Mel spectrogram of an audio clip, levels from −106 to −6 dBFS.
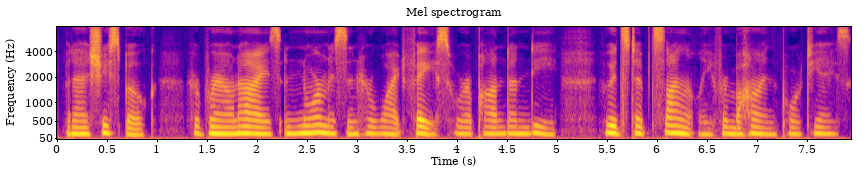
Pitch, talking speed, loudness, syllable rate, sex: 170 Hz, 175 wpm, -17 LUFS, 5.2 syllables/s, female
